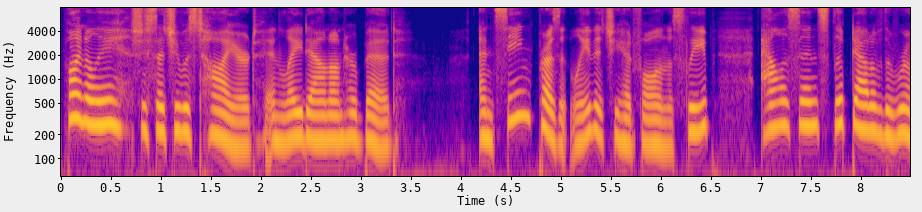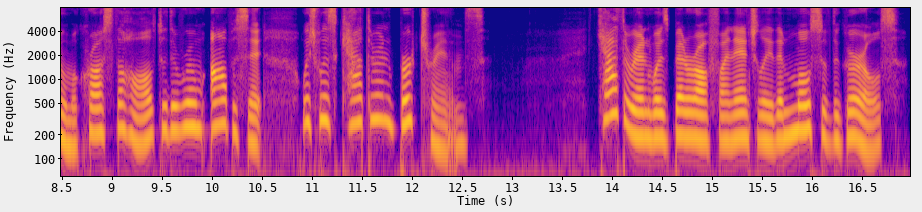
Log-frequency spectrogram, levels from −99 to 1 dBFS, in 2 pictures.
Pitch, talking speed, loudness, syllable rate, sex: 205 Hz, 165 wpm, -18 LUFS, 5.1 syllables/s, female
